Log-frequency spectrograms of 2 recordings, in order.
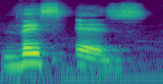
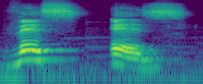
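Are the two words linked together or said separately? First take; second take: linked; linked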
